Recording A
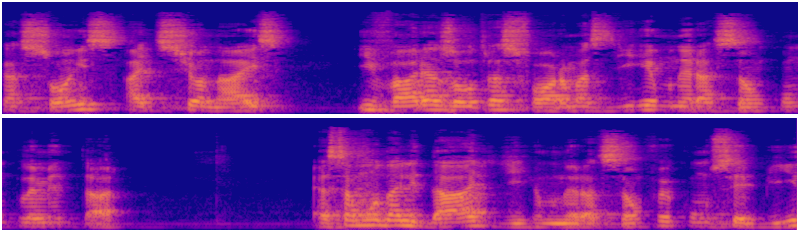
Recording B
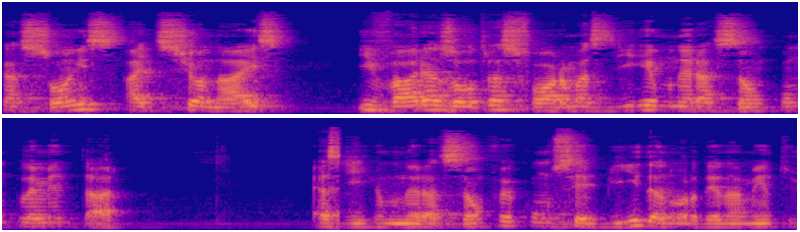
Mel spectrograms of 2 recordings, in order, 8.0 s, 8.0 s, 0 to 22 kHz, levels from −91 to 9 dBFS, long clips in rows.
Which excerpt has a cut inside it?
B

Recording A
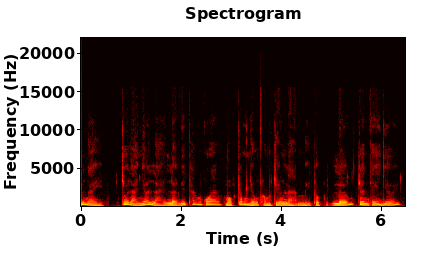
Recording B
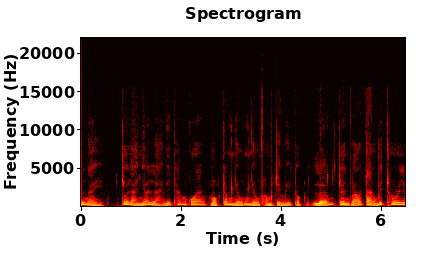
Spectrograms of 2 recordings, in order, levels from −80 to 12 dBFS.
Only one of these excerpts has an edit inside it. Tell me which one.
B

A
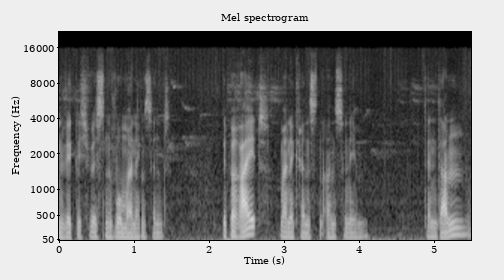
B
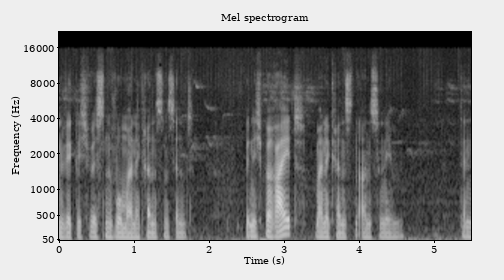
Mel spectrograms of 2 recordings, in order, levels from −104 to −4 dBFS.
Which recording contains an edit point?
A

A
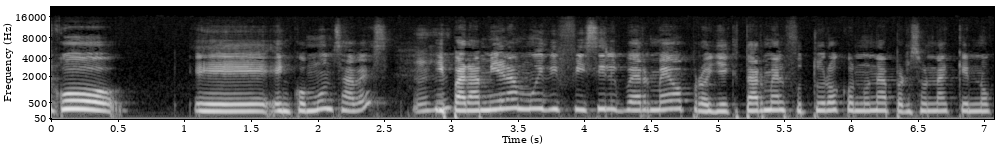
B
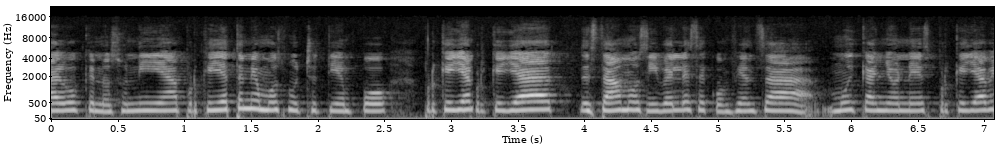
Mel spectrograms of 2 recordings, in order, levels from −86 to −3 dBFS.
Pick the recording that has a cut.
B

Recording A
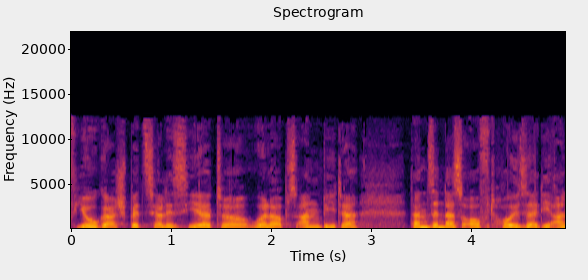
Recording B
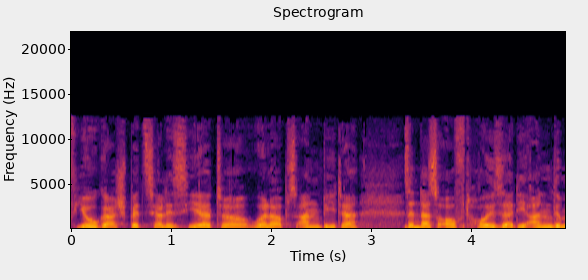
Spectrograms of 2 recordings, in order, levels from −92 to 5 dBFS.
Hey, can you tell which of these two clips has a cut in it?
B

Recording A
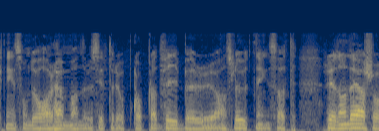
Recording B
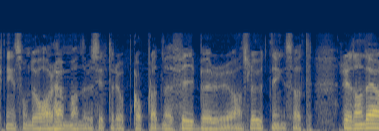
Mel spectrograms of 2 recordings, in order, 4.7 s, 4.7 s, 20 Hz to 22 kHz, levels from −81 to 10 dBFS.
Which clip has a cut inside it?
A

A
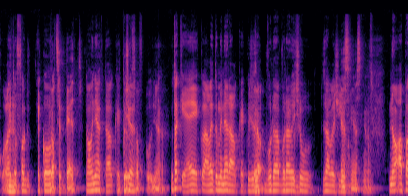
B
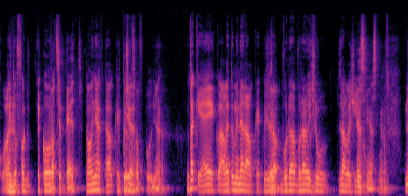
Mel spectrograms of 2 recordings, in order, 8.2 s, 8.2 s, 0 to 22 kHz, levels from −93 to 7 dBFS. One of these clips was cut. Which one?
A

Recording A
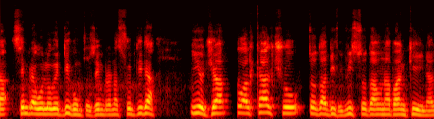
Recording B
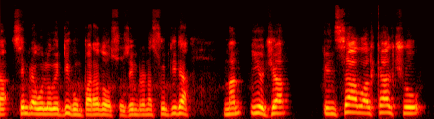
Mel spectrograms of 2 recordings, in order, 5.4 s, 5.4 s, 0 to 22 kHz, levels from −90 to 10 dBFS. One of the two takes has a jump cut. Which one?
A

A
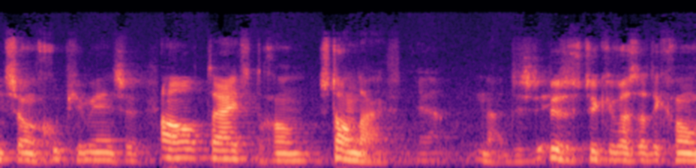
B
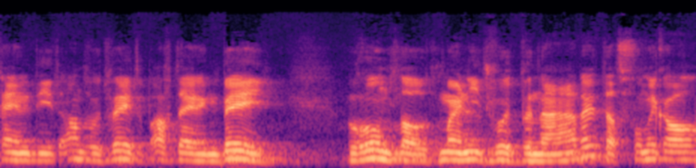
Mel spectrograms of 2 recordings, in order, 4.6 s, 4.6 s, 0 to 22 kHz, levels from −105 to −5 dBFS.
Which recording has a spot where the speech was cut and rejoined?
A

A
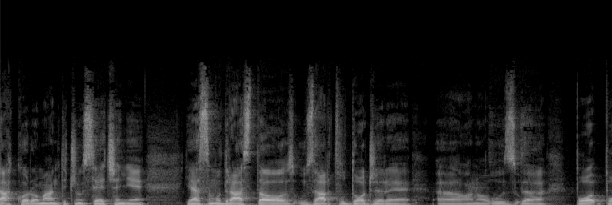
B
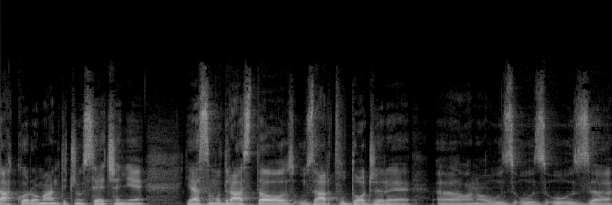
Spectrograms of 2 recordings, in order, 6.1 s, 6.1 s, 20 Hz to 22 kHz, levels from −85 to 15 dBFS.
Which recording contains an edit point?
A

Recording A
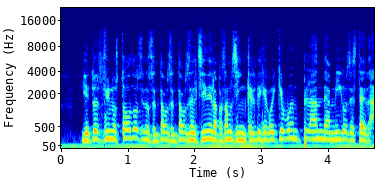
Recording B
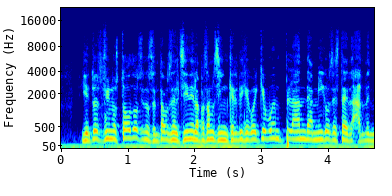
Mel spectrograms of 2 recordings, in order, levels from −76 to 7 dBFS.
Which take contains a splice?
A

